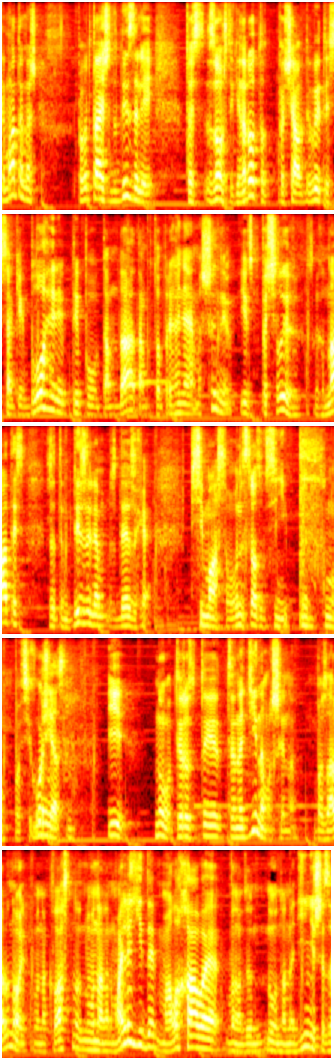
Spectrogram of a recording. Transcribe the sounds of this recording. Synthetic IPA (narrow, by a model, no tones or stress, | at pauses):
t̪ɪmɑt̪ɪmɛʃ | pɔʋʲert̪ɑjet͡ʃd̪ɔd̪izelʲɐ | t̪ɔsʲznɔʋʊʃt̪ɐkʲɪnɐɾɔt̪ːut̪̚pɔt͡ʃɑwd̪ɪʋɪt̪ɪsʲfsʲakɪxblˠɔɦeɾʲiwt̪ɪpʊt̪ɑmd̪ɑt̪ɑmxt̪ɔpɾɪɦɐnʲajɛmɐʃɪnɪipɔt͡ʃɐlˠɪɦnɑt̪ɪsʲ | zɛt̪ɪmd̪izelʲɐmzd̪ɛɛzɣɛ | fsʲimɑsɔʋɔʋɔnɪzɾɑzʊwsʲinʲipunupɔwsʲixɔt͡ʃjjasnɔ | i | nut̪ɪɾɔt̪ɪt̪ɛnɐdʲijnɐmɐʃɪnɐbɐzɑɾʊnɔlʲʋɔnɑklˠɑsnɔnʋɔnɑnɔrmɑlʲnɔjid̪ɛmɑlˠɔxɑʋɐjɛʋɔnɑnuʋɔnɑnɐdʲijnʲiʃɛzɐ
